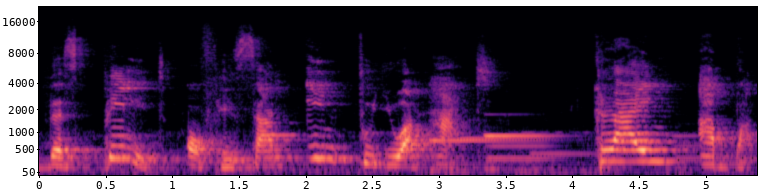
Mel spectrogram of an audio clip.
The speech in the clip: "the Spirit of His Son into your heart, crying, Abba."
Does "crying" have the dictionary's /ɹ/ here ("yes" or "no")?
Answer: no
